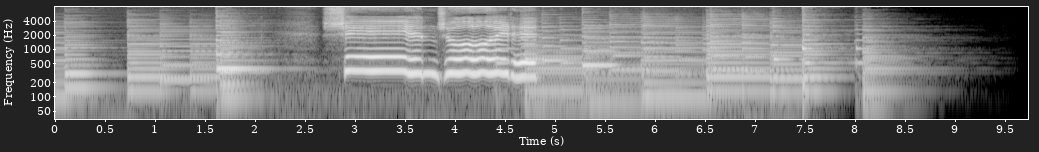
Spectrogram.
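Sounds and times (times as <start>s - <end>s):
soprano singing: 2.7s - 5.4s.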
